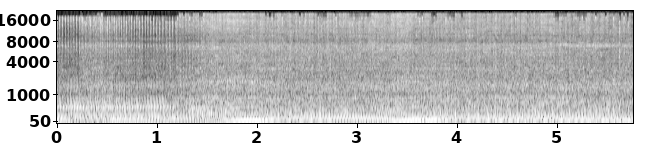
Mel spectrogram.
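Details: Toro CCR 3650 two-stroke snowblower after primer bulb replacement, electric-started after priming: catches, revs up and settles, pitch dipping and recovering as it warms; running fine, no misses.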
